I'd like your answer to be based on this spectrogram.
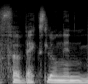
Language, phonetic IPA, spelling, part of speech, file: German, [fɛɐ̯ˈvɛkslʊŋən], Verwechslungen, noun, De-Verwechslungen.ogg
- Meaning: plural of Verwechslung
